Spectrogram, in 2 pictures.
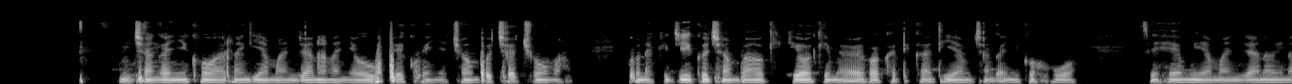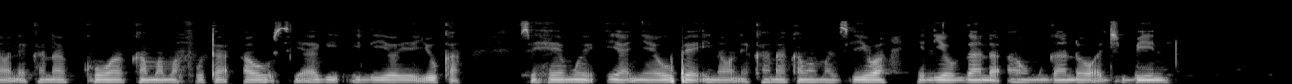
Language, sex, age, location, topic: Swahili, male, 25-35, Kisii, agriculture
